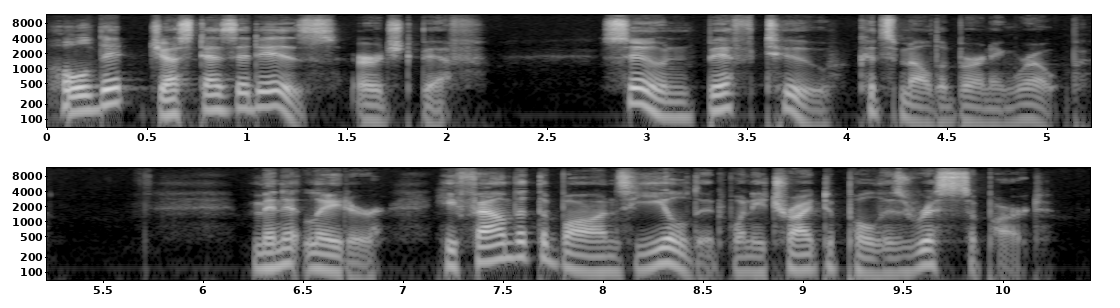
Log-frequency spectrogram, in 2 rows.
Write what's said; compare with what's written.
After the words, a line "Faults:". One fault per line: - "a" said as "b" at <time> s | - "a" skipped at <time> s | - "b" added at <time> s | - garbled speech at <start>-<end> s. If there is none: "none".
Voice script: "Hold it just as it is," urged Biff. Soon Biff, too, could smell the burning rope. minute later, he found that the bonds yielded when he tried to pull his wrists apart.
"Hold it just as it is," urged Biff. Soon Biff, too, could smell the burning rope. minute later, he found that the bonds yielded when he tried to pull his wrists apart.
Faults:
none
